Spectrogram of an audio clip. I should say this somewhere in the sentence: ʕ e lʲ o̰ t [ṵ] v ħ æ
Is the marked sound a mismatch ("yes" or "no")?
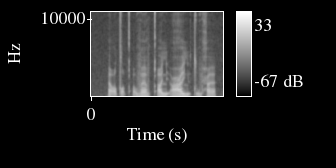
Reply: yes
